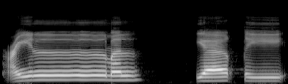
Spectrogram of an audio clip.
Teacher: memutus suara lamnya Kenapa huruf lam tidak boleh terputus suaranya karena huruf lam punya sifat yang namanya tawassut teman-teman tawasut itu artinya Dia sedikit mengalir suaranya jadi antara AL dengan ya Enggak boleh ada putus ilmal tuh · jangan sampai melafalkan lam sukun itu terputus suara kita ya jangan sampai putus suara kita atau terjeda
